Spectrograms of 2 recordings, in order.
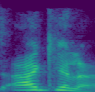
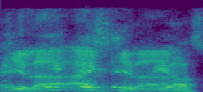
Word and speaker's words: Aguila: Aguila, it's not hard. Aguila.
